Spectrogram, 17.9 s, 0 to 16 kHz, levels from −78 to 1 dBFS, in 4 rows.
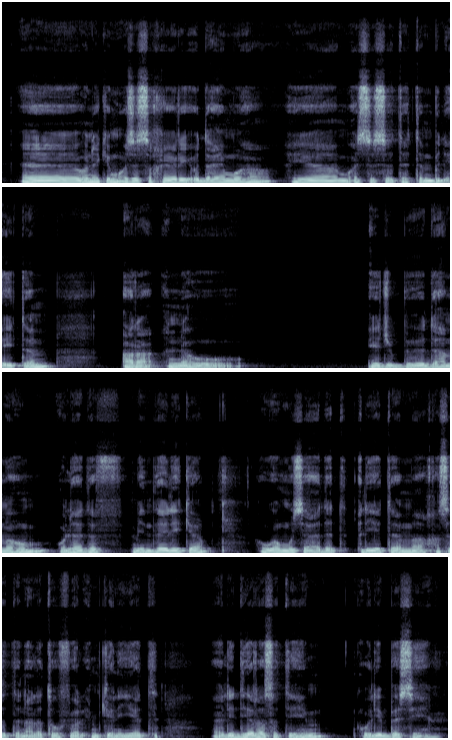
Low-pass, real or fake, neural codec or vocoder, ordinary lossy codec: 14.4 kHz; real; none; none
